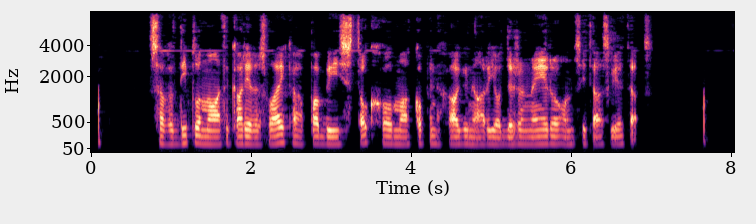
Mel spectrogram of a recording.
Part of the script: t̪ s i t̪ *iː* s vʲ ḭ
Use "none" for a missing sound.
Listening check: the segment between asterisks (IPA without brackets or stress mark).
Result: aː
